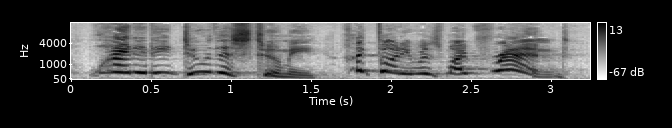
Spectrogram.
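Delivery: the sheep asks why its friend did this; high wounded sheep whine; betrayed sheep. Acted. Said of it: "You're thinking".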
